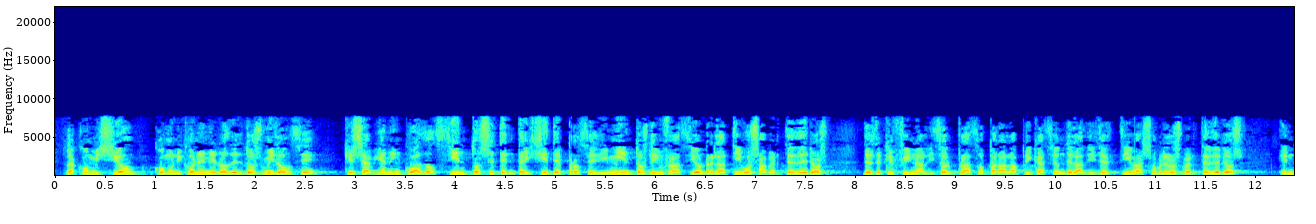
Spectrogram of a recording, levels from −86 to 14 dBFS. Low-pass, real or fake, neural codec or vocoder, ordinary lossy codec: none; real; none; none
